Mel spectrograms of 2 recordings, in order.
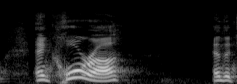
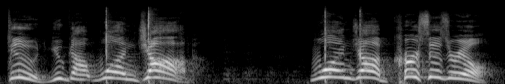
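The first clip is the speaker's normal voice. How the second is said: frustrated king; 7 semitones higher, much slower than usual. Retold or imitated. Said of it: "the king gets more frustrated with Balaam".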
